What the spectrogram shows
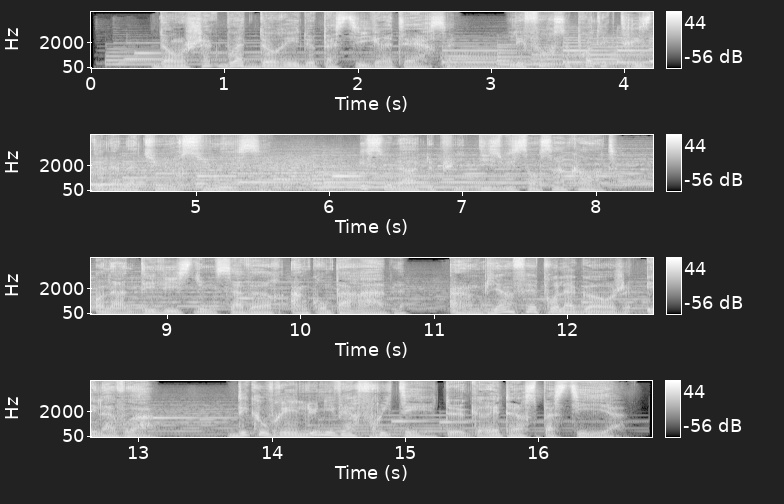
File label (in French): TV FR, Französischer Sprecher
